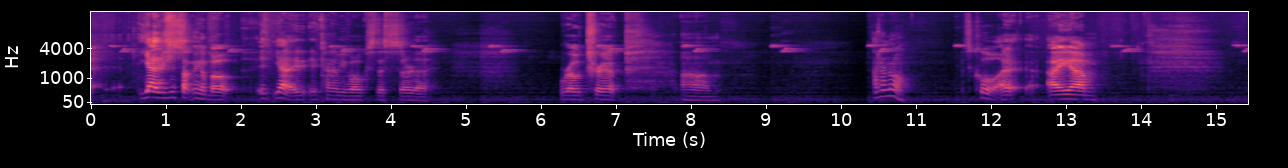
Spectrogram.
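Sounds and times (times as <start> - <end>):
bird chirping: 0.0 - 9.7, 10.4 - 15.4
speech: 0.7 - 4.6, 6.3 - 8.4, 10.4 - 11.0, 11.7 - 13.5.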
